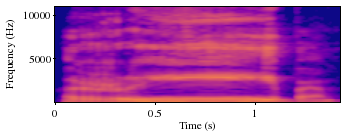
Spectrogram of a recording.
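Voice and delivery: риба with a long, held ри; ри-и-иба, short final ба; stress on first syllable. Shown as a demonstration. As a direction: call out риба, stretching the stressed ри. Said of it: "наголошений буде перший склад".

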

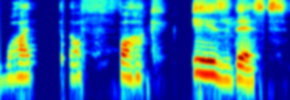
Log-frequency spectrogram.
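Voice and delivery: slow, drawn-out bewilderment; stunned bewilderment. Retold or imitated. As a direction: draw the words out as if unable to believe it. Retells waking up to video.

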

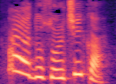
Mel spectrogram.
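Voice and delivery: high-pitched demand; pointed, high question; sharp challenge. A narrator's reading. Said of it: "o interpelă pe Elena".

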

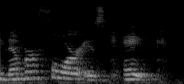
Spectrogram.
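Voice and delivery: ordinary talk, nothing marked

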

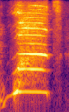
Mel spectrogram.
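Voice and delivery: very high, loud surprised shout; shocked what. Retold or imitated. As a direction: yelp it in disbelief. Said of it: "And I'm like".

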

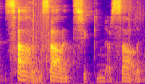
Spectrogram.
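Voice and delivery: very low, very soft thanks; murmured thanks. Real, not acted. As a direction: murmur your thanks, barely audible. Mock-humble thanks to the audience.

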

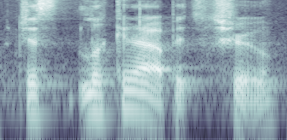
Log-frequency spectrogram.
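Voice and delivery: usual speaking voice

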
